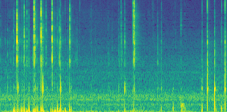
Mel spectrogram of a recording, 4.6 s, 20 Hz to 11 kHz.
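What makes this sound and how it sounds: Fingertips click the buttons and sticks of a hollow, black plastic PS4 controller held in the hand close up. A run of sharp, dry plastic clicks and taps comes in uneven bursts, each bright and gone almost at once, over a faint low hum.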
